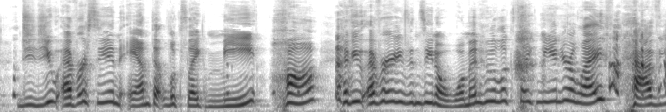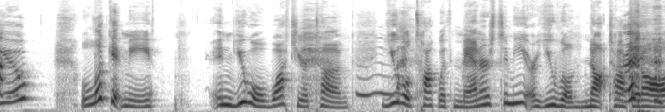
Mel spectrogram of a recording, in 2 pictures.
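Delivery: high, furious, flipping-out angry tirade. Retelling the auntie's angry rant at the men: imitating someone flipping out. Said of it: "And she's, like, flipping out".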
